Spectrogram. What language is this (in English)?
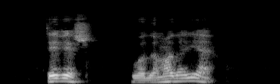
Western Mari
